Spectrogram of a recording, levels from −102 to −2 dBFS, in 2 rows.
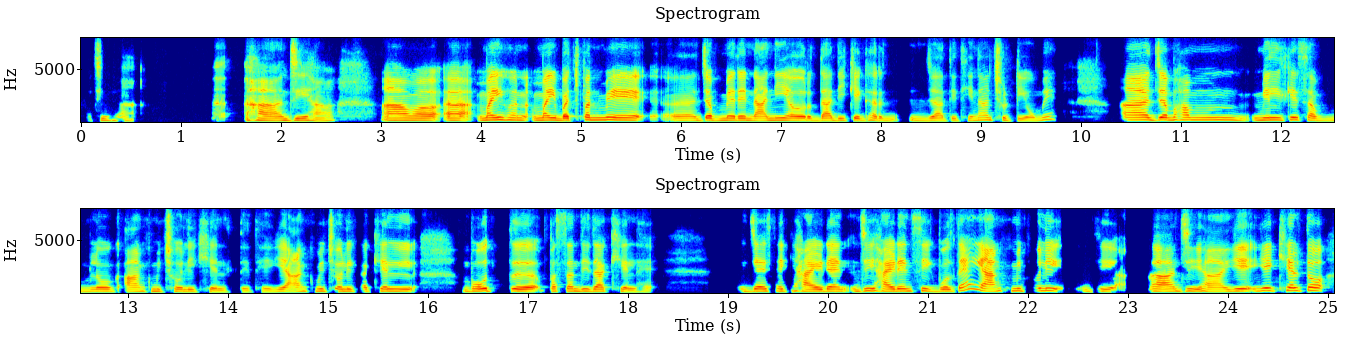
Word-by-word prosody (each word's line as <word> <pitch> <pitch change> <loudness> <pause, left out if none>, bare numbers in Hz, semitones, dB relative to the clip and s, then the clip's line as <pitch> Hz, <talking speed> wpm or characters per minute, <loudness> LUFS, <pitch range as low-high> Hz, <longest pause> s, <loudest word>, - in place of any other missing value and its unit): जी 190 - -6 0.2
हाँ। 175 - -9 1.1
अ, - - -3
हाँ। 180 -3 +3
जी 185 -1 +1
हाँ। 175 0 -5 0.5
अ, - - -1
व 205 0 +4 0.3
अ, 200 +1 +3
मैं 225 +2 +6
हूँ 230 -1 -1 0.2
मैं 215 -1 +4
बचपन 195 +5 +3
में 225 -2 +4
अ, 180 -1 -6
जब 205 -3 +3
मेरे 195 0 +3
नानी 195 +3 0
और 180 -1 +3
दादी 170 +2 -1
के 190 - +3
घर 180 0 -4 0.5
जाती 170 0 -4
थी 180 - -7
ना 220 +4 -4
छुट्टियों 165 -7 -6
में 250 - -7 0.7
अ, 230 0 +6
जब 235 0 +5
हम 230 -1 0 0.6
मिल 220 +2 +1
के 235 - +3
सब 170 -6 -5
लोग 185 -1 -1
आँख 190 +3 -2
मिछोली 180 -2 -4
खेलते 155 -1 -8
थे, 155 - -8
ये 190 - +1
आँख 195 +2 -2
मिछोली 200 -1 -2
का 185 0 -8
खेल 205 -1 -1 0.5
बहुत 215 +1 +3 0.6
पसंदीदा 210 -1 -1
खेल 155 - -4
है, 160 -1 -14 1.0
जैसे 210 0 +1
कि 215 +3 -11
hide 195 -1 +3
and 200 -1 +1
ji, 230 +3 +1
hide 205 -3 +3
and 220 0 +3
seek 225 +1 -2
सीख 175 - -12
बोलते 195 +5 0
हैं 415 - 0
या 225 - +7
आँख 230 +3 -3
मिछोली 240 +2 -1 0.3
जी, 185 0 -5 0.4
अ, 205 0 +4
जी 210 0 -2
हाँ। 180 -3 -1
ये 215 +4 +3
ये 255 0 +5
खेल 270 -1 +3
तो 275 - +6
200 Hz, 165 wpm, -21 LUFS, 185-220 Hz, 1.1 s, या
